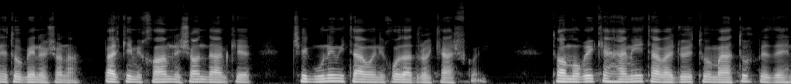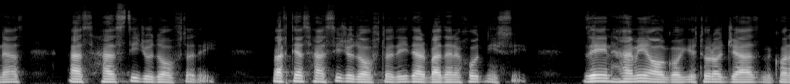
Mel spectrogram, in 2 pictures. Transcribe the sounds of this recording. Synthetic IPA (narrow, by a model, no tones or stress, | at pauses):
net̪obe̞neʃɒːnæ̰m | b̥ælcʰe̞miːxɒːhæmne̞ʃɒːnd̪æhæmcʰe̞ | t͡ʃʰe̞ɡuːne̞miːt̪ʰævɒːniːxo̞d̪æt̪ɾɒːcʰæʃfko̞̰niː | t̪ʰɒːmoːɣeiːcʰe̞ɦæme̞jiːt̪ʰævæd͡ʒːo̞he̞t̪ʰomæt̪uːfbe̞ze̞hnæs | æz̥hæst̪iːd͡ʒo̞d̪ɒːoft̪ɒ̰ːd̪e̞̰ʔiː | væχt̪iːæz̥hæst̪iːd͡ʒo̞d̪ɒːoft̪ɒːd̪e̞iːd̪æɾbæd̪æne̞xo̞d̪̚niːst̪ḭː | zehnɦæme̞jeɒːɡɒːhije̞t̪ʰoɾɒːd͡ʒæzbmiːkʰonæ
